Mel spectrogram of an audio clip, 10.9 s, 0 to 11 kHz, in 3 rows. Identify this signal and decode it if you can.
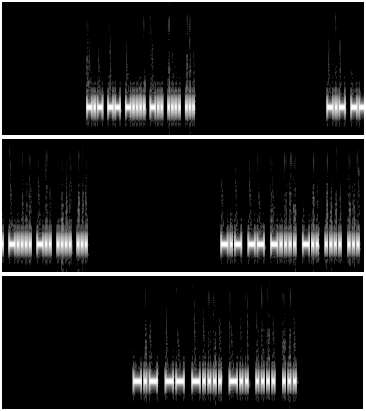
Morse code, heard as a keyed tone, about 59 wpm, 700 Hz. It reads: KM6DHS KM6DHS KM6DHS KM6DHS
